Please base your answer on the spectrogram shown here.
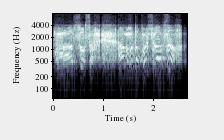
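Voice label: Korean searchlight mood med, speech; War Thunder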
